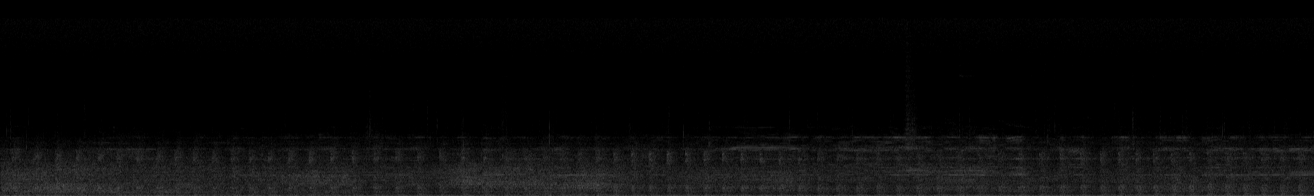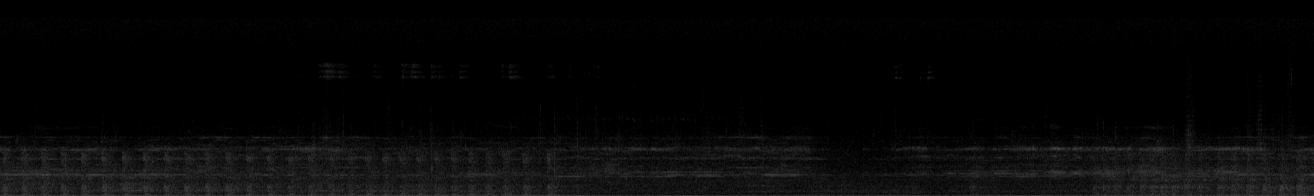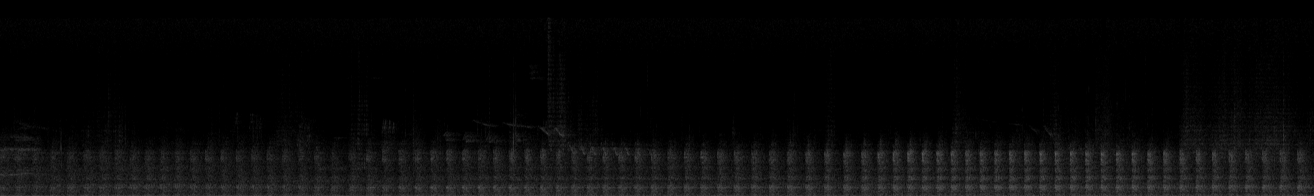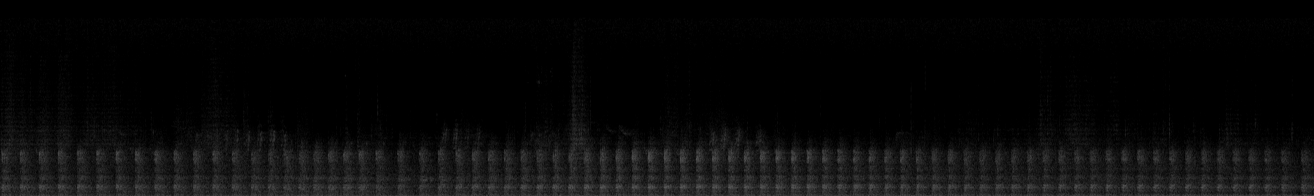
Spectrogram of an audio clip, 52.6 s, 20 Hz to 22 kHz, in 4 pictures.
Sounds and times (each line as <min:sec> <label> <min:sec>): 0:00.0 helicopter 0:52.5
0:21.3 heavy deconstruction work 0:52.5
